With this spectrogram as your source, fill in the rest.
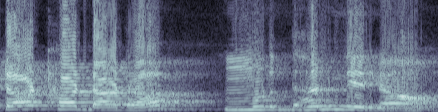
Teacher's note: ये ट वर्ग के जितने भी वर्ण हैं इनका उच्चारण हमारे मुख के मूर्धन्य से होता है या मूर्धा से होता है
